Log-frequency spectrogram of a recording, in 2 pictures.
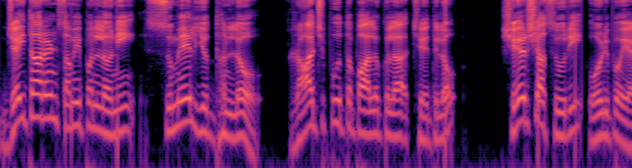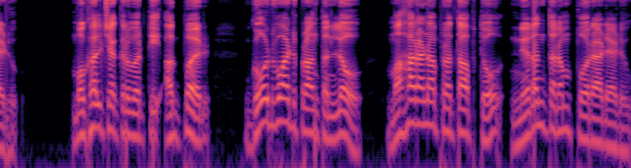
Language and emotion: Telugu, neutral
